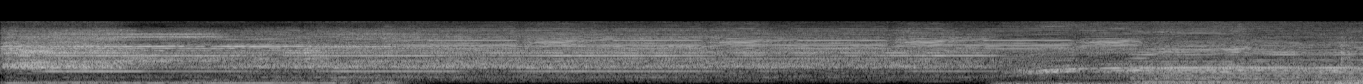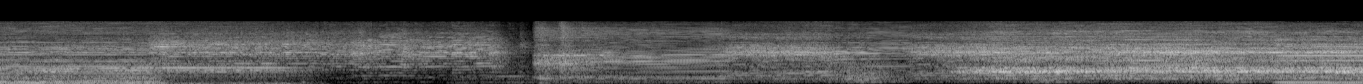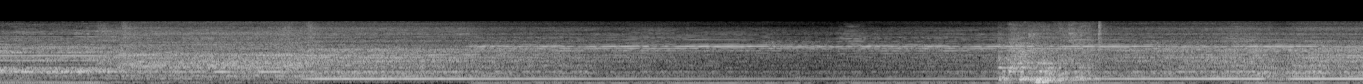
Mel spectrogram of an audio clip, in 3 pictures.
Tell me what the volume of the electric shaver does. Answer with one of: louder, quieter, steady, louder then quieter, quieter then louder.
steady.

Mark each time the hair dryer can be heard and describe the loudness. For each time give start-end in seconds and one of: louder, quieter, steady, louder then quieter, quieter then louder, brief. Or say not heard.
0.0-16.9 quieter
23.0-40.8 quieter then louder.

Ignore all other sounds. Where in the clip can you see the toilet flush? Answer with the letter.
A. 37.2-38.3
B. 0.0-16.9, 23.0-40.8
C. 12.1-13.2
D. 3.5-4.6
A.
